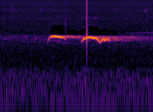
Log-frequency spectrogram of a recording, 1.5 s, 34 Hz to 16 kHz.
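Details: Large hawk-cuckoo calling in Bhutan in April 2016: two clear, slightly wavering whistled notes of even pitch, the second longer and dipping at its end, with a sharp click between them.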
